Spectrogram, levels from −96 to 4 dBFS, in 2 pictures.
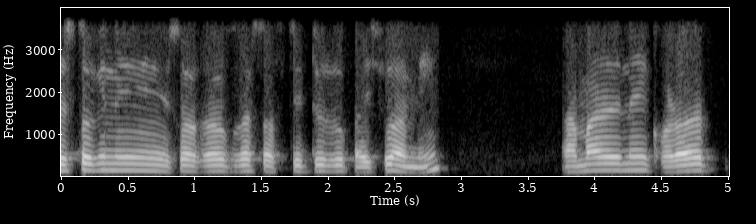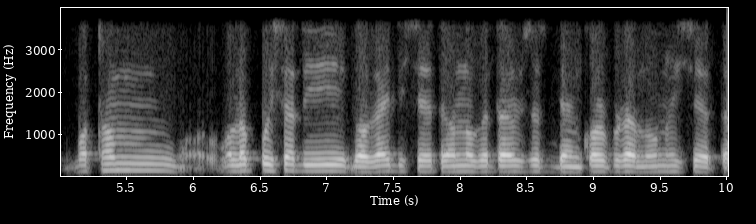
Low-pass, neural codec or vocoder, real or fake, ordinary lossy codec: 3.6 kHz; none; real; none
